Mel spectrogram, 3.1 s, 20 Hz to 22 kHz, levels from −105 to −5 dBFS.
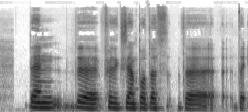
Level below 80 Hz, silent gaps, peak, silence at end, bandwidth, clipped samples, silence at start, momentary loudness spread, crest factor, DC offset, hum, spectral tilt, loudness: -66 dBFS; none; -6 dBFS; 0.05 s; 17.5 kHz; under 0.1%; 0.35 s; 9 LU; 18 dB; under 0.1%; none; -6 dB/octave; -22 LUFS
